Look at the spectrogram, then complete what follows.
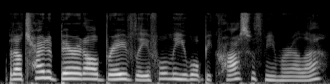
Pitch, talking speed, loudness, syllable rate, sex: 230 Hz, 310 wpm, -17 LUFS, 7.0 syllables/s, female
